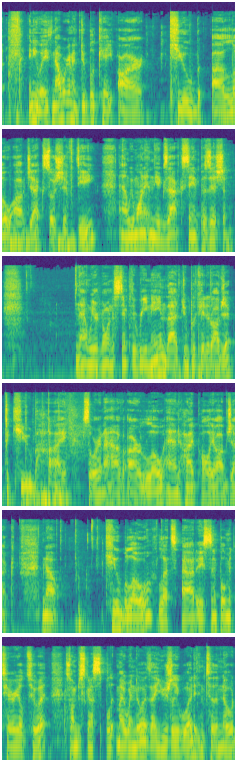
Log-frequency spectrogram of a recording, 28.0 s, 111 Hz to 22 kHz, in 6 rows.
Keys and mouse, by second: 1.4-3.4 drag, 5.8 shift+d, 10.6 middle click, 10.8-12.9 drag, 12.9 BackSpace, 13.0 BackSpace, 13.4 BackSpace, 13.5 BackSpace, 19.7-21.4 drag, 21.5 click, 21.7-23.6 drag, 26.2 click, 27.1 click.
